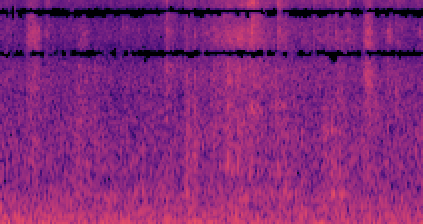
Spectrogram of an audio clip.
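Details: Low rumbling handling noise with faint clicks fills the room, and no animal voice can be picked out.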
